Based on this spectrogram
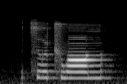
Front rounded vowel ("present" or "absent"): absent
